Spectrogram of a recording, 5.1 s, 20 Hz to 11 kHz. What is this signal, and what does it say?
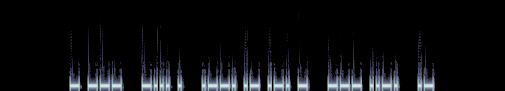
Morse code, heard as a keyed tone, about 40 wpm, 700 Hz. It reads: TO BE PART OF A
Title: Sets of 5 Words Encore2 40wpm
